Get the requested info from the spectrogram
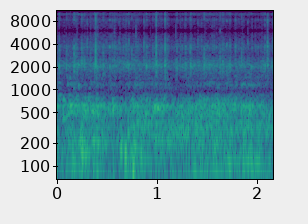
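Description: Muffled underwater noise heard through a GoPro's waterproof housing on a reef: a steady low rumble of moving water with faint scattered clicks.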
